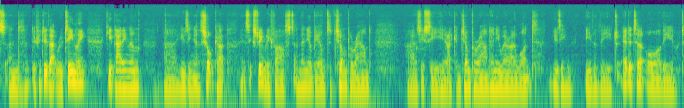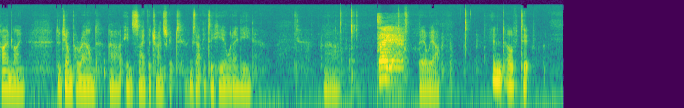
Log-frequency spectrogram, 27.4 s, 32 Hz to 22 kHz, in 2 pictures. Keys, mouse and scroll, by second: 7.9 click, 9.1 click, 20.9 ctrl+space.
